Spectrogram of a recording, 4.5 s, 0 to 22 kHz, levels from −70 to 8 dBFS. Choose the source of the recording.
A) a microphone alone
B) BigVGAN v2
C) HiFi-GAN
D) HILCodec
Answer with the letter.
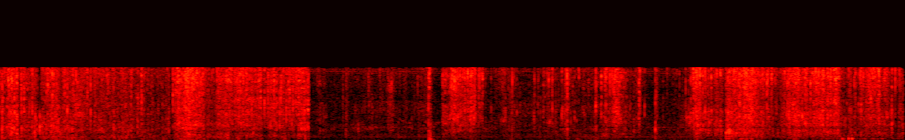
A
